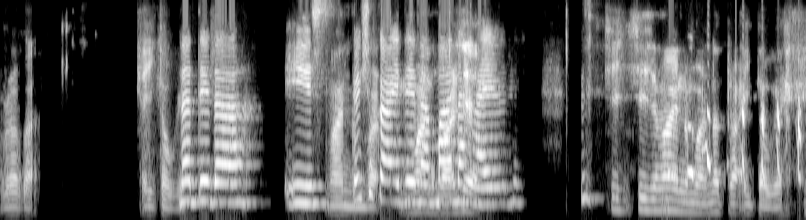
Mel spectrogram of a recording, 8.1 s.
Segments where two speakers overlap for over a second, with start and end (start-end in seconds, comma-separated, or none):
3.2-4.8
